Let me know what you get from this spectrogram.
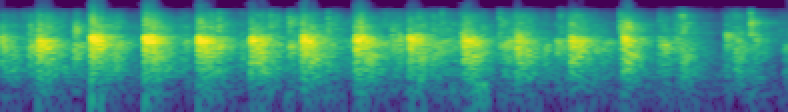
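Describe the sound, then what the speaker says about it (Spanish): A church congregation claps together in a steady, rhythmic beat, loud and close, with sharp regular claps filling the hall and no talking. "Denle un aplauso al Señor"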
